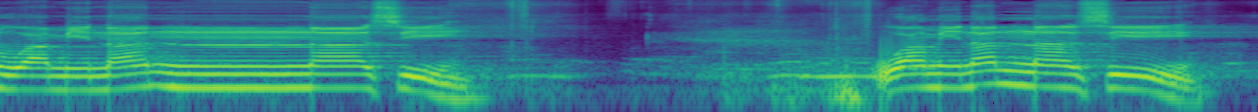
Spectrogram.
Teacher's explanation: cara membacanya sama dengan gunna musyaddadah, yaitu membacanya itu gunna atau didengungkan. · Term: idgham syamsiyah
